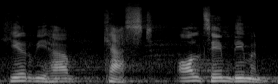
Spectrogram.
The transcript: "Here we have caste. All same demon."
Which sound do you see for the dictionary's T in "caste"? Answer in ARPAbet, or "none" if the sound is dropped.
T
